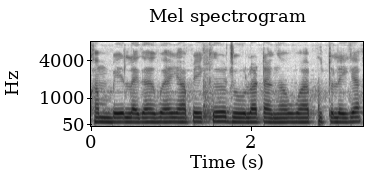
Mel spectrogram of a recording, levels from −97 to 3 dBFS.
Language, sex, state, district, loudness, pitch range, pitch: Hindi, male, Chandigarh, Chandigarh, -12 LUFS, 155-160 Hz, 155 Hz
